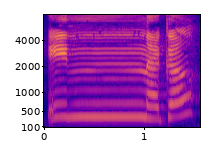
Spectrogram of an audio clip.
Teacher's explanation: انکے کے اندر نون مشدد ہونے کی وجہ سے ہم غنہ کریں گے۔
